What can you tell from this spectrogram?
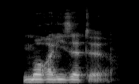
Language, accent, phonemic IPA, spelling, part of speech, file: French, France, /mɔ.ʁa.li.za.tœʁ/, moralisateur, adjective, LL-Q150 (fra)-moralisateur.wav
- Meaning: moralizing, sanctimonious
